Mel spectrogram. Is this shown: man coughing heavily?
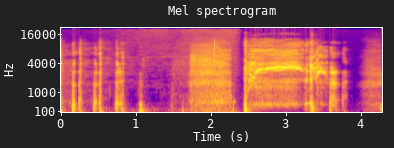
yes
